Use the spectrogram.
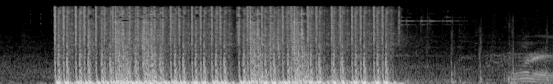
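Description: A video-game gun with a small 70-round magazine fires a long, loud, continuous automatic burst lasting several seconds, then stops abruptly; a voice speaks briefly afterward.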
